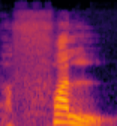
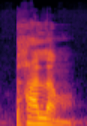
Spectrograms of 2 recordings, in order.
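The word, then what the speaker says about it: फलम्: That is why it is Fal in Hindi and in Sanskritam it is Phalam.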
